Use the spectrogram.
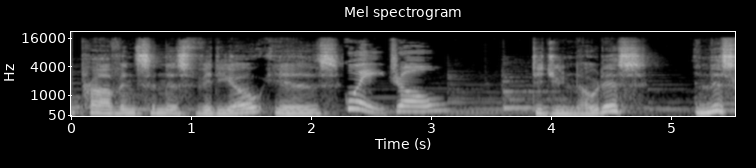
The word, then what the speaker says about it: Guizhou: In the name of this province and its capital, the U plus I is pronounced wei, not we. Listen. Guizhou, Guiyang.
